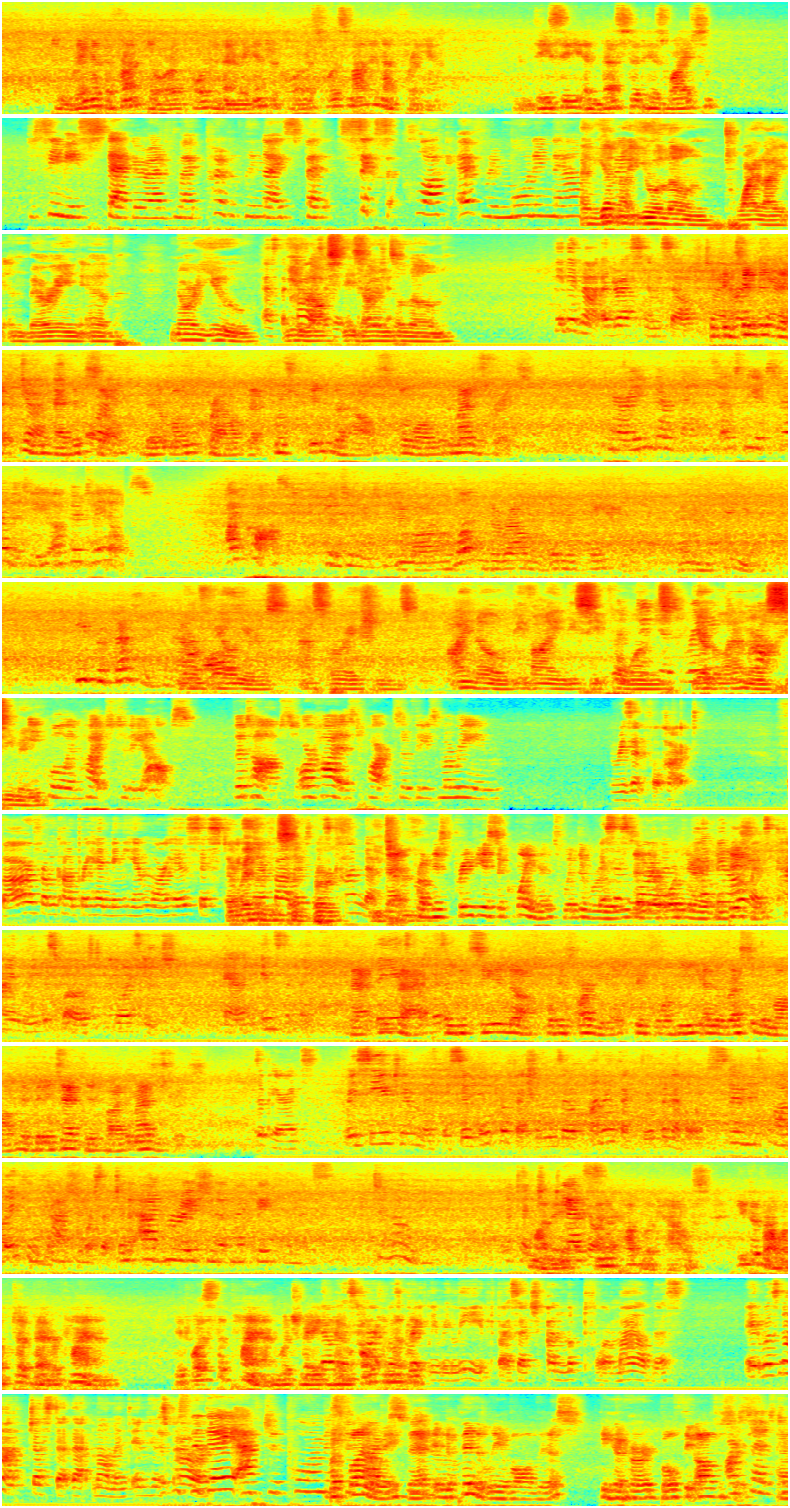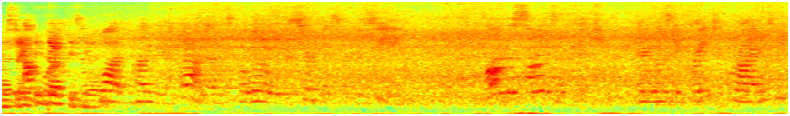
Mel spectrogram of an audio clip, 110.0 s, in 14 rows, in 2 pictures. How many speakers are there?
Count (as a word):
seven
